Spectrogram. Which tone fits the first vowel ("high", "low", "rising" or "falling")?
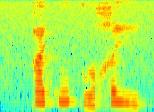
high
